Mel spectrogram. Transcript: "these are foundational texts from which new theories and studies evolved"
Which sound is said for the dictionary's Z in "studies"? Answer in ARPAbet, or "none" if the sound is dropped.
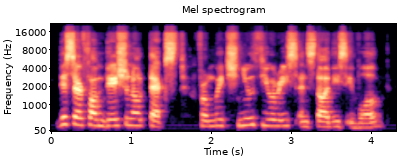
S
